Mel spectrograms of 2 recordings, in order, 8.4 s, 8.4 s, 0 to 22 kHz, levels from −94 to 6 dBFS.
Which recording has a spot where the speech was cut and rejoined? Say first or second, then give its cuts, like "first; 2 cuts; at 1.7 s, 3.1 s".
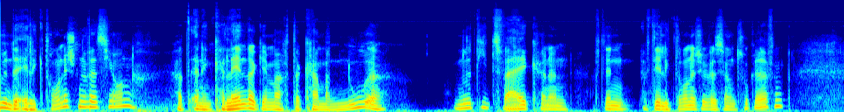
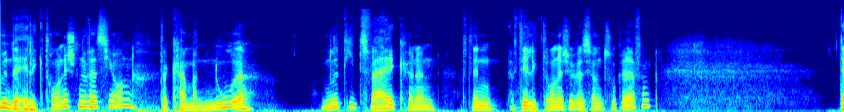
second; 1 cut; at 1.6 s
